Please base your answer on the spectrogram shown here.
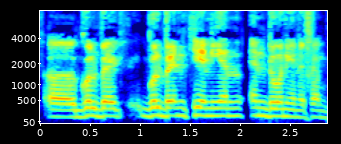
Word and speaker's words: Andonian: in agency or working with firms like Gulbenkian Andonian, if I'm pronouncing it right?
